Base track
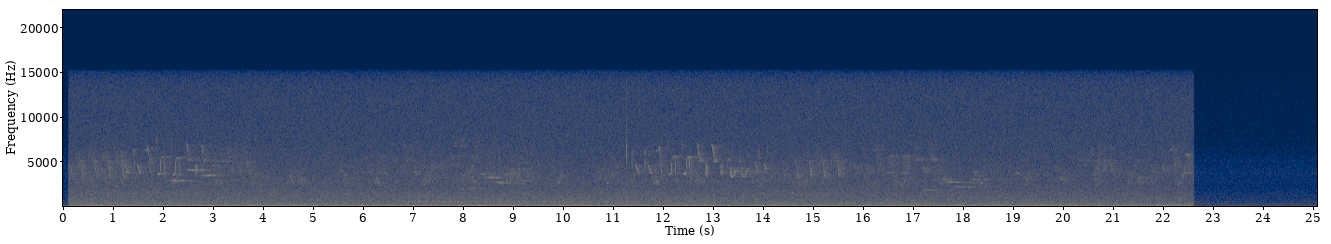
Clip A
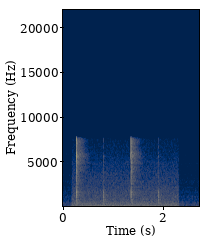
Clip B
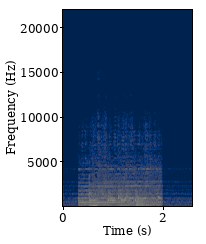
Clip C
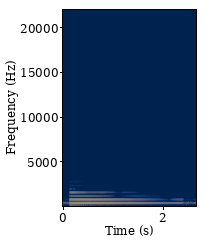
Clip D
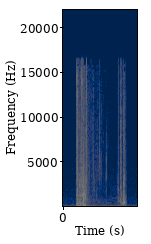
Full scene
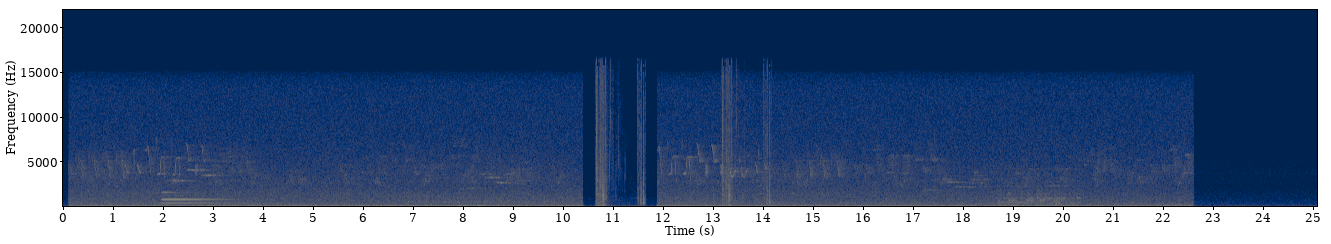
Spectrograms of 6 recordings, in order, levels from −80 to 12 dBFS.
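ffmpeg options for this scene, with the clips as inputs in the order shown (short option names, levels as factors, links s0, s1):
-filter_complex "[4:a]asplit=2[s0][s1];[0:a]volume=0.355[s2];[3:a]aecho=1:1:3.7:0.69[s3];[s2]asplit=2[s4][s5];[s4]atrim=end=10.394[s6];[s0]atrim=end=1.48,asetpts=PTS-STARTPTS,volume=0.631[s7];[s5]atrim=start=11.866[s8];[s3]atrim=end=2.66,asetpts=PTS-STARTPTS,volume=0.398,afade=t=in:d=0.004:c=hsin,afade=t=out:st=2.656:d=0.004:c=hsin,adelay=1840[s9];[s1]atrim=end=1.48,asetpts=PTS-STARTPTS,volume=0.473,afade=t=in:d=0.004:c=hsin,afade=t=out:st=1.476:d=0.004:c=hsin,adelay=12910[s10];[2:a]atrim=end=2.58,asetpts=PTS-STARTPTS,volume=0.299,afade=t=in:d=0.004:c=hsin,afade=t=out:st=2.576:d=0.004:c=hsin,adelay=18380[s11];[s6][s7]acrossfade=d=0.004:c1=hsin:c2=hsin[s12];[s12][s8]acrossfade=d=0.004:c1=hsin:c2=hsin[s13];[s13][s9][s10][s11]amix=inputs=4:normalize=0"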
